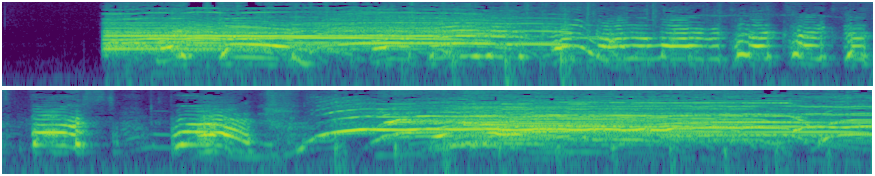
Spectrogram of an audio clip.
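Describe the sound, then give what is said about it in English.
A crowd at a political event in Tucson, Arizona cheers and screams loudly in sustained, high voices. Midway it breaks into short separate bursts, then swells again into a long, full roar. “And they all cheer.”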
